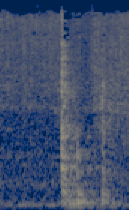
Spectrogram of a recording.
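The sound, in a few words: minced beef frying and being stirred in pan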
